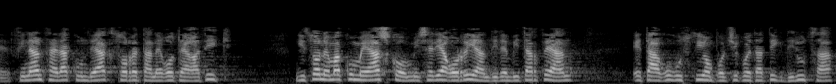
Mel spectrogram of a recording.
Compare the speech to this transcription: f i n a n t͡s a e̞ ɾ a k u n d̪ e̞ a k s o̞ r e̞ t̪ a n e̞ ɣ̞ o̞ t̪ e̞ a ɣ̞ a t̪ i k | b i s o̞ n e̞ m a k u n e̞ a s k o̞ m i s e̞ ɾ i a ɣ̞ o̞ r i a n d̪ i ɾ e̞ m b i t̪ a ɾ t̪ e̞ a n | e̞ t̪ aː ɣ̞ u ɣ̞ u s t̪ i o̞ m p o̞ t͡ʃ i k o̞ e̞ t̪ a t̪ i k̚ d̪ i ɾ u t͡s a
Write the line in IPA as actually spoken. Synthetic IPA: f i n a n t͡s a e̞ ɾ a k u n d̪ e̞ a k s o̞ r e̞ t̪ a n e̞ ɣ̞ o̞ t̪ e̞ a ɣ̞ a t̪ i k | ɡ i s o̞ n e̞ m a k u m e̞ a s k o̞ m i s e̞ ɾ i a ɣ̞ o̞ r i a n d̪ i ɾ e̞ m b i t̪ a ɾ t̪ e̞ a n | e̞ t̪ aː ɣ̞ u ɣ̞ u s t̪ i o̞ m p o̞ t͡ʃ i k o̞ e̞ t̪ a t̪ i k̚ d̪ i ɾ u t͡s a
